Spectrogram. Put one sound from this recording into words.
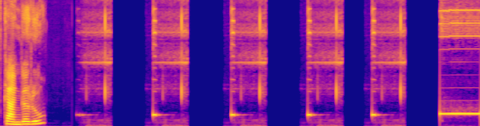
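A timer ticks once a second.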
